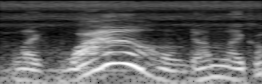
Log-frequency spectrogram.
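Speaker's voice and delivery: ordinary talk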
